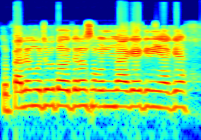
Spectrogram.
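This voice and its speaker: Brief: male tutor, high pitch, chatty, keeps quizzing students, mix. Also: monotone, rapid-fire, clear, resonant tone, dull audio. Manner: chatty, repeats questions to students, many fillers. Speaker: teacher. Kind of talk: classroom biology lesson.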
